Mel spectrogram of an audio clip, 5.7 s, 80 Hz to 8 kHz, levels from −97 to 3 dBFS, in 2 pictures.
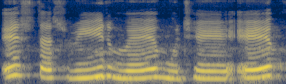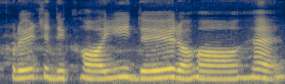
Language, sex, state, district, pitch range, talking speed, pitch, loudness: Hindi, female, Madhya Pradesh, Katni, 225-260 Hz, 105 wpm, 240 Hz, -14 LUFS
